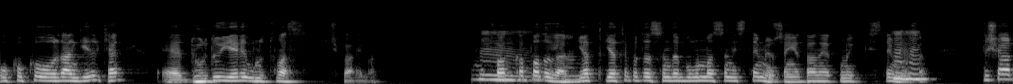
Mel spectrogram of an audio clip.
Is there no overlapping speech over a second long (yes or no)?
no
